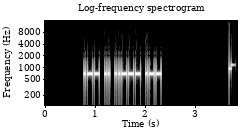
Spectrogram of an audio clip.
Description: Morse code, heard as a keyed tone, about 36 wpm, 700 Hz. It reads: WI2W
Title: NA SOTA Chaser Callsigns 35wpm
